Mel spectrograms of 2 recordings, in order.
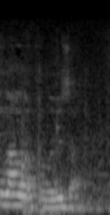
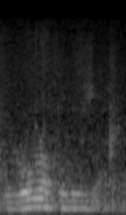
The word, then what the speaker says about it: Lollapalooza: If the first two syllables came back as Rora, they were ordered to open fire, shoot on sight without hesitation. Don't even complete the word Palooza. Say Lollapalooza. Rora Palooza. Done.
